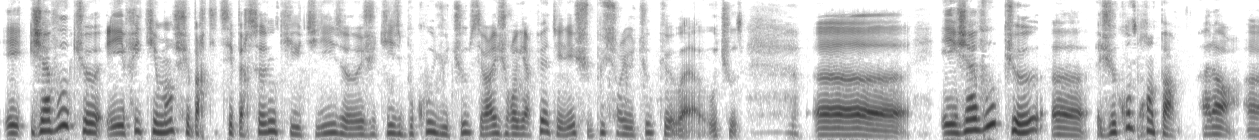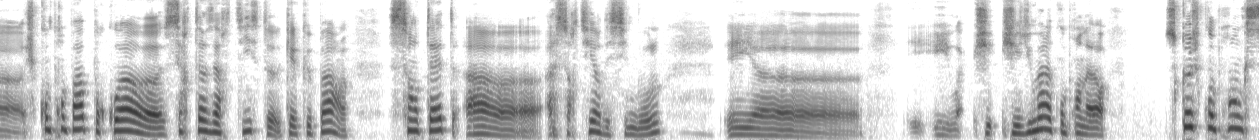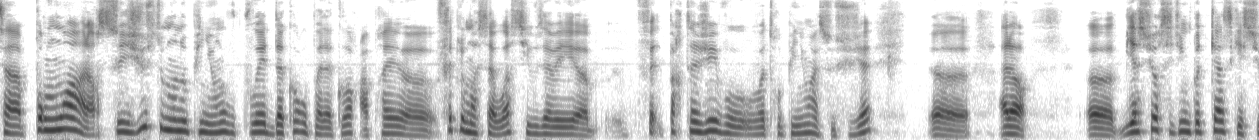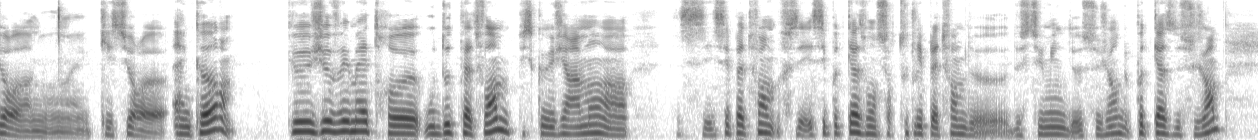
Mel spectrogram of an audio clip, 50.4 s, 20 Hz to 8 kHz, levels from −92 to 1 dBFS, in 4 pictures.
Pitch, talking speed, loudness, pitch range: 180 Hz, 185 wpm, -31 LUFS, 150-210 Hz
